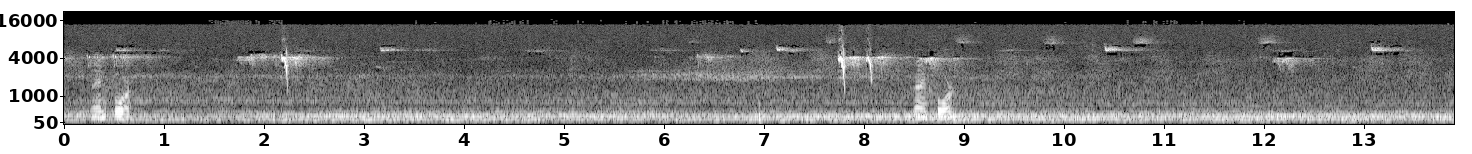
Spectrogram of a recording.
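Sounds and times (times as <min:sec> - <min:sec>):
steady low rumble: 0:00.0 - 0:13.8
wild bird flight calls: 0:00.0 - 0:13.8
speech: 0:08.6 - 0:09.0.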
